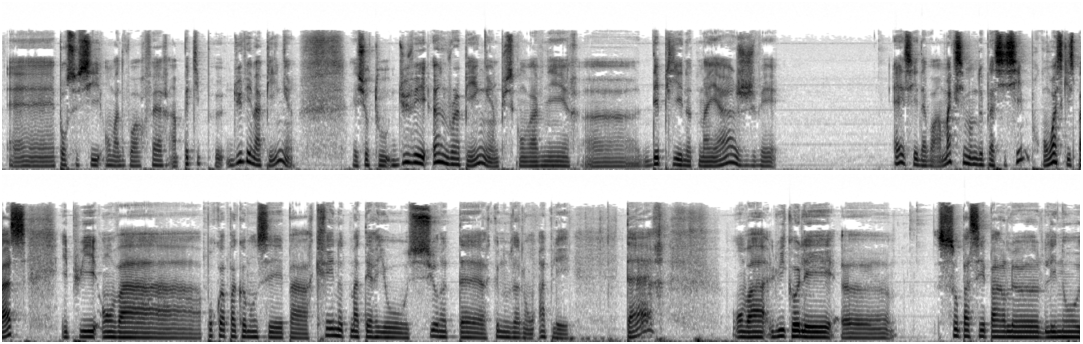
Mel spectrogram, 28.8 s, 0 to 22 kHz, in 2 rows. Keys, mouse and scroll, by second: 11.6 click, 20.0 click.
